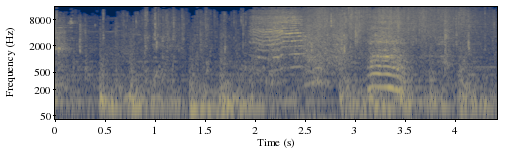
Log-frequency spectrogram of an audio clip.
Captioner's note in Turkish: Müzik - Gerilim; Kapı gıcırdama sesi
